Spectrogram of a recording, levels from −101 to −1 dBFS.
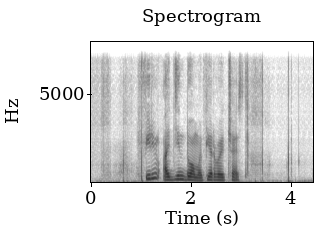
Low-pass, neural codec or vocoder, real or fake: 7.2 kHz; codec, 16 kHz, 0.9 kbps, LongCat-Audio-Codec; fake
